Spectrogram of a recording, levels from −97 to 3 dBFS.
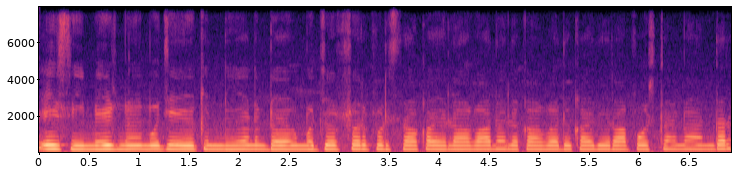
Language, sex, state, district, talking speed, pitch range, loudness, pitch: Hindi, male, Bihar, Muzaffarpur, 180 wpm, 210-220 Hz, -16 LUFS, 215 Hz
